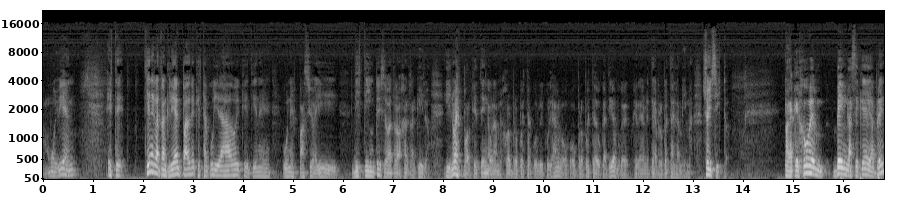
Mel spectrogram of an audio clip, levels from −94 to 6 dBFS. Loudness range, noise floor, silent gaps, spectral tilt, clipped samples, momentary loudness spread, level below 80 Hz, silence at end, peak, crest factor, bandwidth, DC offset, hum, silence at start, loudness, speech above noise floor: 11 LU; -51 dBFS; none; -7 dB/octave; under 0.1%; 17 LU; -46 dBFS; 0 s; -2 dBFS; 22 dB; 17 kHz; under 0.1%; none; 0 s; -25 LUFS; 27 dB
